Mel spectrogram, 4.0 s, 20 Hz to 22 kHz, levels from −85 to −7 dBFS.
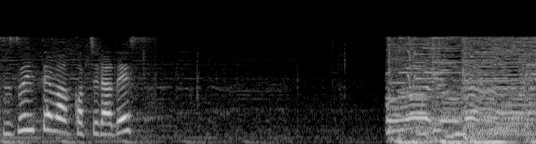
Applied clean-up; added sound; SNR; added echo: none; none; none; reverberation time 0.3 s.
